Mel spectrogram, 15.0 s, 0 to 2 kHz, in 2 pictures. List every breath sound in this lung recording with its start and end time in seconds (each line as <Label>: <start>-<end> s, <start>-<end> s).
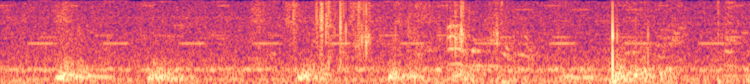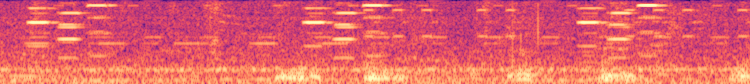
Inhalation: 0.40-1.38 s, 2.85-3.80 s, 4.43-5.43 s, 6.06-6.99 s, 10.03-11.06 s, 12.43-13.30 s
Exhalation: 1.37-2.47 s, 3.80-4.44 s, 5.41-6.04 s, 11.08-12.01 s, 13.32-14.29 s
Wheeze: 0.47-1.14 s
Crackles: 2.85-3.80 s, 4.45-5.39 s, 5.41-6.04 s, 6.06-6.99 s, 10.03-11.06 s, 11.08-12.01 s, 12.43-13.30 s, 13.32-14.29 s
